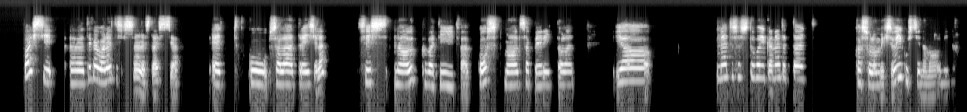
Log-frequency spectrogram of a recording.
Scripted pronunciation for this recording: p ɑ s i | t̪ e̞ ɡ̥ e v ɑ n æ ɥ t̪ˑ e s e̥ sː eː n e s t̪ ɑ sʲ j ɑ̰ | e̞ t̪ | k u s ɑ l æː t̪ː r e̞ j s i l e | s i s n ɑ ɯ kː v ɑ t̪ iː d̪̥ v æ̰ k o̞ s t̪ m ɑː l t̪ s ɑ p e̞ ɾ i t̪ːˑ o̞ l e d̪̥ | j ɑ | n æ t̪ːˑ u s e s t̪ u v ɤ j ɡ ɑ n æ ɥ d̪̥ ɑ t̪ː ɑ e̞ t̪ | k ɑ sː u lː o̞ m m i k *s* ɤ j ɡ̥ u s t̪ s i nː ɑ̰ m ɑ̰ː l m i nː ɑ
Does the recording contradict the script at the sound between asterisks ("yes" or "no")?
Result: no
